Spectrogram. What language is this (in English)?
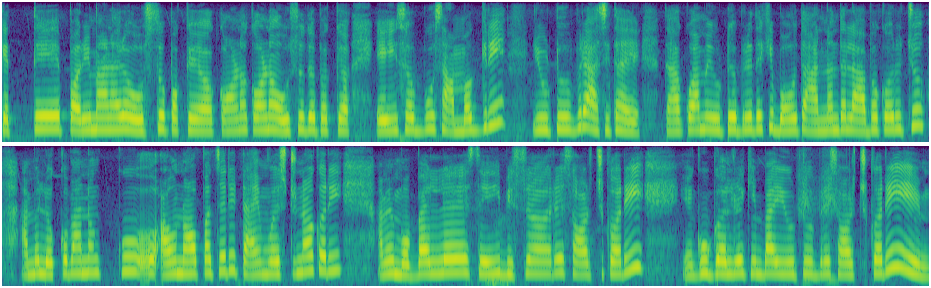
Odia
